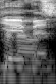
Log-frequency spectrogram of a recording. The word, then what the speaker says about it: Yeabin: Romanized is Yeabin. So Yavin? There's an A in there. Yeah. Yavin? Yabin. The Battle of Yavin? But it's still pronounced Yabin.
